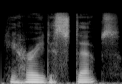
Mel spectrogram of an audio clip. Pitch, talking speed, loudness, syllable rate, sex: 105 Hz, 195 wpm, -17 LUFS, 4.4 syllables/s, male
